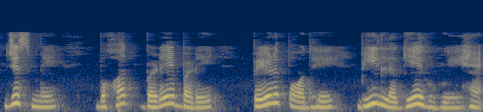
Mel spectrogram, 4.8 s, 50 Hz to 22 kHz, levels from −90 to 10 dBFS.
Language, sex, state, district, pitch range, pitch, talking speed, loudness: Hindi, female, Madhya Pradesh, Katni, 175-240 Hz, 185 Hz, 125 wpm, -17 LUFS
